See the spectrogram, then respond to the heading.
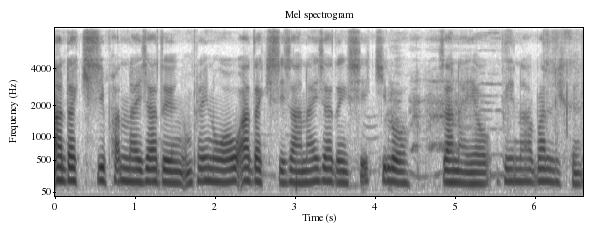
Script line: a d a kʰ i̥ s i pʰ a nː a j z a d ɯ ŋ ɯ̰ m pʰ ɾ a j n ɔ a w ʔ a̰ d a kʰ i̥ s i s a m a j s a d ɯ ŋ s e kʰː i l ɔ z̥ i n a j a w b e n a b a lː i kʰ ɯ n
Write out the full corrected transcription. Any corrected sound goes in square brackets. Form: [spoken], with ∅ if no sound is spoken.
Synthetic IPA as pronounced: a d a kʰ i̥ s i pʰ a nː a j z a d ɯ ŋ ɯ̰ m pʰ ɾ a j n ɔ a w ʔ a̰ d a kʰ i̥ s i [z] a [n] a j [z] a d ɯ ŋ s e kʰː i l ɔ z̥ [a] n a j a w b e n a b a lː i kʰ ɯ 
